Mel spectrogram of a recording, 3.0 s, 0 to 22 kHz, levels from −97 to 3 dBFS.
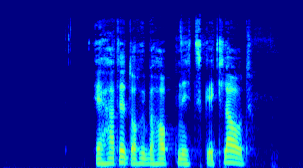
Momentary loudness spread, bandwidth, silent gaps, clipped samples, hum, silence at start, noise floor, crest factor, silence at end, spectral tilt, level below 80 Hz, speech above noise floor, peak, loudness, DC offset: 6 LU; 14.5 kHz; none; under 0.1%; none; 0.95 s; under -90 dBFS; 20 dB; 0.5 s; -4 dB/octave; -80 dBFS; over 47 dB; -26 dBFS; -44 LUFS; under 0.1%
